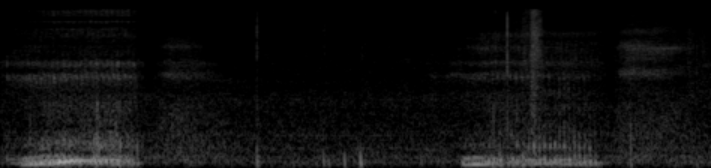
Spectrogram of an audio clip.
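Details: British bulldog snoring while asleep: two loud, low, rattling snores about three seconds apart, each followed by a softer breath out.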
